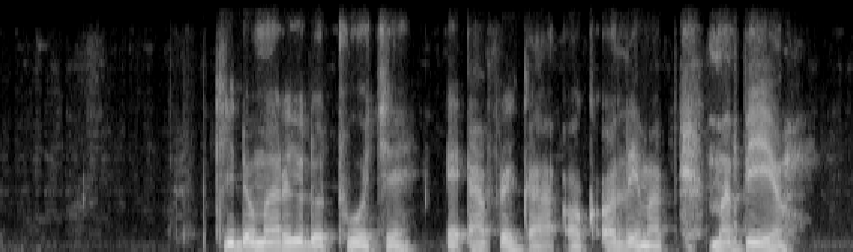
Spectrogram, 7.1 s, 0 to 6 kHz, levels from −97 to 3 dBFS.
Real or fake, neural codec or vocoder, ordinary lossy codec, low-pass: real; none; Opus, 24 kbps; 5.4 kHz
